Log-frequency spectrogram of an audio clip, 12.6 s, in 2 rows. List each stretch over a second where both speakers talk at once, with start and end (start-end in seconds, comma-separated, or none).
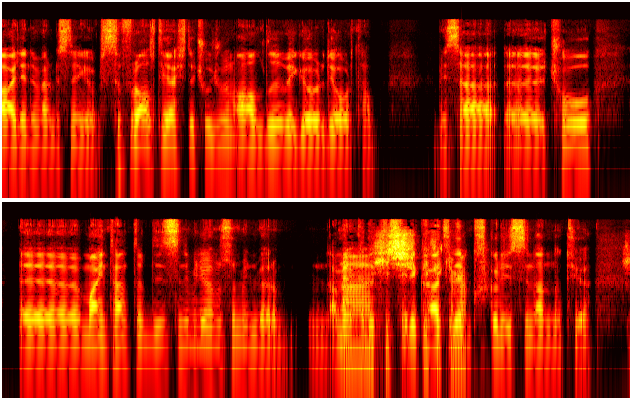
9.7-11.1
